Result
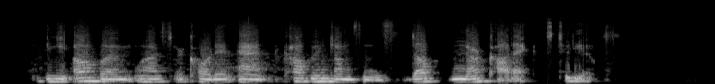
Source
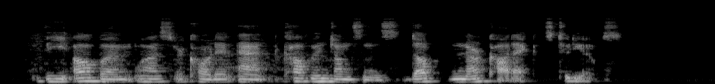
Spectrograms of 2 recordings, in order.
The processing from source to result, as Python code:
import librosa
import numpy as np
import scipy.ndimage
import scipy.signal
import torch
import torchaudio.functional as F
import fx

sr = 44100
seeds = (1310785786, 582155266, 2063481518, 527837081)

p1 = fx.wiener(x, sr, points=15)
p2 = 10.0 ** (-21.5 / 20.0) * (np.abs((p1 / 10.0 ** (-21.5 / 20.0) + 3.0) % 4.0 - 2.0) - 1.0)
p3 = p1 + (p2 * librosa.db_to_amplitude(-6.5))
p4 = fx.dynamic_eq(p3, sr, hz=210.0, q=0.79, threshold_db=-36.0, ratio=4.0, max_db=8)
y = p4 * librosa.db_to_amplitude(-4.0)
